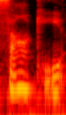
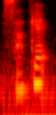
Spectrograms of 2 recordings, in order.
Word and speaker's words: sake: make your Japanese polite sake which sometimes is pronounced saki I think in English sake that's the traditional Japanese rice wine again it's got an optional honorific so you can either simply say sake or osake osake osake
